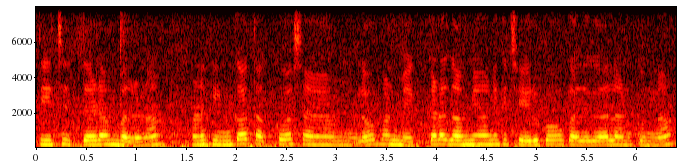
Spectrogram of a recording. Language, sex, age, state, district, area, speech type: Telugu, female, 18-30, Telangana, Nizamabad, urban, spontaneous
